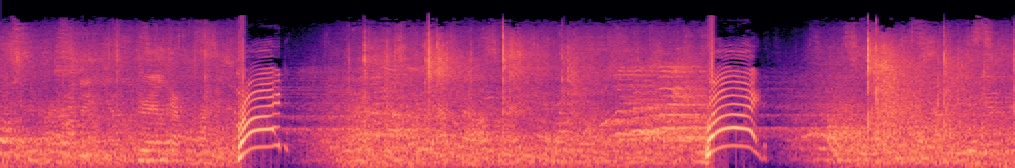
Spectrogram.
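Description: Two loud, short yelled whoops from a spectator cheering a barrel-racing horse, each rising then falling in pitch, about two and a half seconds in and again about seven seconds in, over echoing arena chatter and the dull thuds of hooves galloping in the dirt.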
